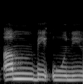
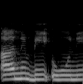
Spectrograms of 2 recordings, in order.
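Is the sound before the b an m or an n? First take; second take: m; n. First: An m sound is said before the b. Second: An n sound is said before the b. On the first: The speaker calls it right. "नून को मीम से रिप्लेस कर देते हैं" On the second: The speaker calls it wrong. "अनबिऊनी नहीं हम फिर पढ़ते हैं"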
